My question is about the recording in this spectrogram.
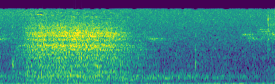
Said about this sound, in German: Wir nehmen einen dritten Atemzug und atmen ein.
